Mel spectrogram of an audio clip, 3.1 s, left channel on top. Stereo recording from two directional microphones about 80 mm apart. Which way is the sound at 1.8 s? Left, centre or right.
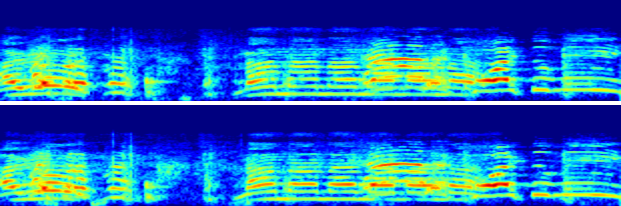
Centre.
